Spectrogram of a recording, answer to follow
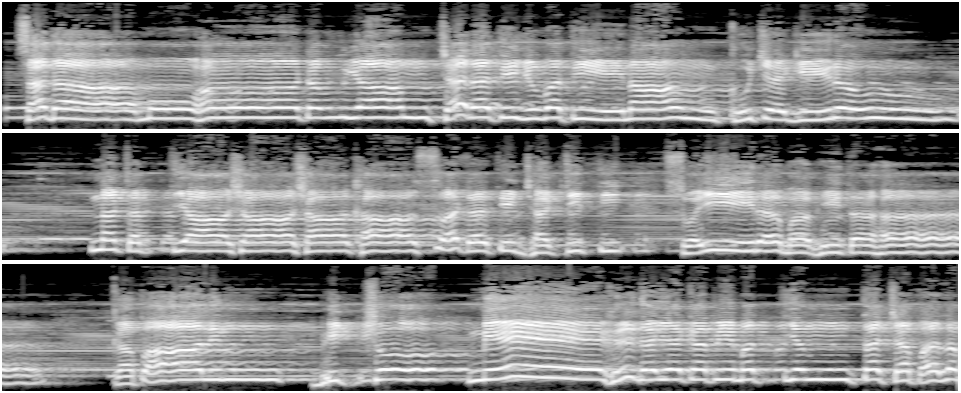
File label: Sanskrit; Sri Adi Sankaracharyas Sivananda Lahari; Adi Shankaracharya; श्रीशिवानन्दलहरी २०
